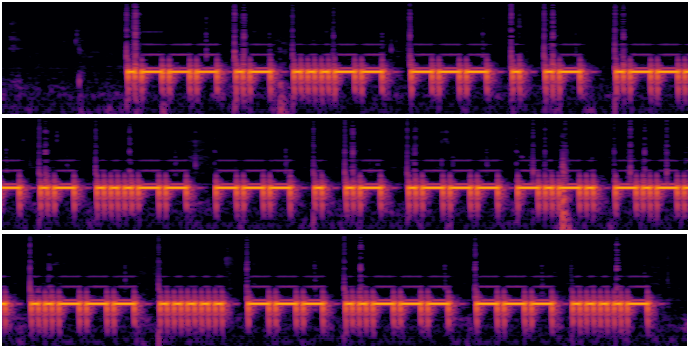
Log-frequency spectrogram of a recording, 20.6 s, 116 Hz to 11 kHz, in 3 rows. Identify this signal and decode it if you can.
Morse code, heard as a keyed tone, about 18 wpm, 660 Hz. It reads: JA3OEA JA3OEA JCC25O2O4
